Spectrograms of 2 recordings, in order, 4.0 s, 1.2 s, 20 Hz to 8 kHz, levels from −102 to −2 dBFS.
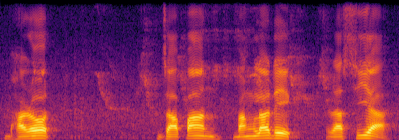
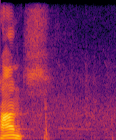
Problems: constant background noise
